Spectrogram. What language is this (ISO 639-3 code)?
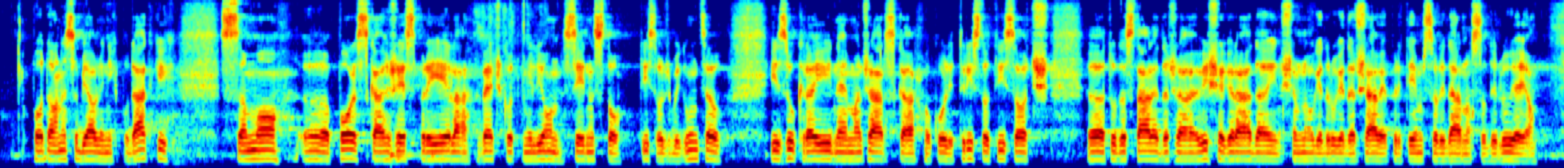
slv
